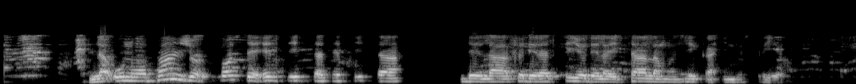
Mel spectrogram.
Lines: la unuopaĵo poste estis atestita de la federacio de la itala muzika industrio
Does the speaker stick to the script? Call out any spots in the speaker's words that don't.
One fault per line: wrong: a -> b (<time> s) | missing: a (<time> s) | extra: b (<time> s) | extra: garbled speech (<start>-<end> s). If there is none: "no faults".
no faults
